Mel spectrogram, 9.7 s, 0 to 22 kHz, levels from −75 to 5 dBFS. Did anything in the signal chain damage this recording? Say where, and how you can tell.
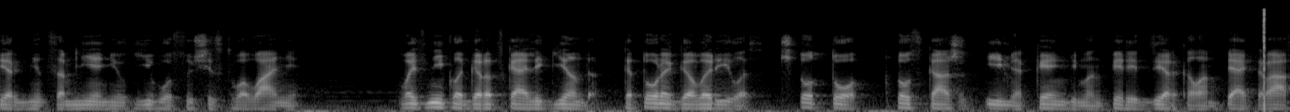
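Yes: file tags played as audio at 9.48 s, a storage-stage fault. Compressed cover-picture data read as samples gives a hard-edged burst of very loud white noise.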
